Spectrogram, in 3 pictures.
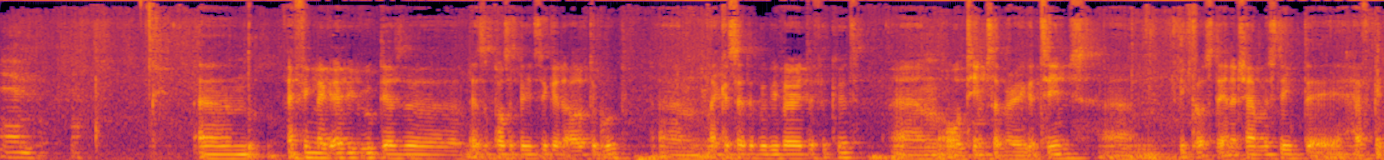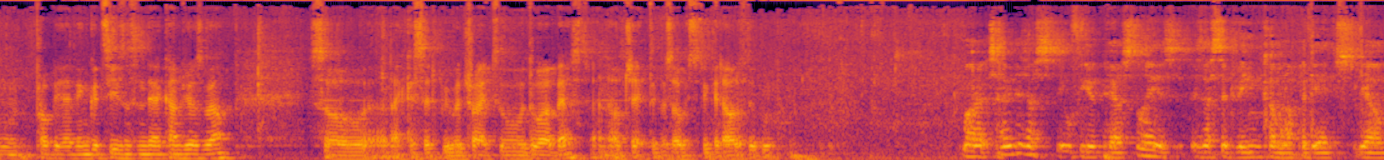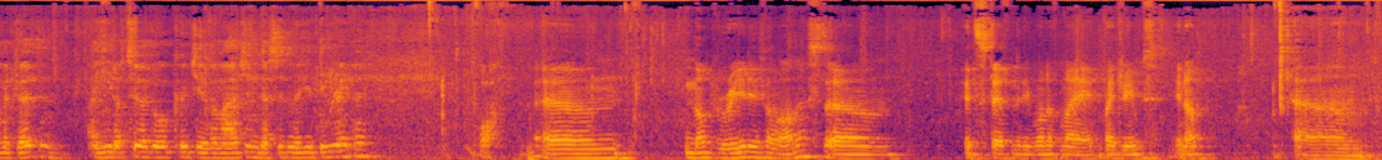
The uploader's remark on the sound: at a recent Celtic press conference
